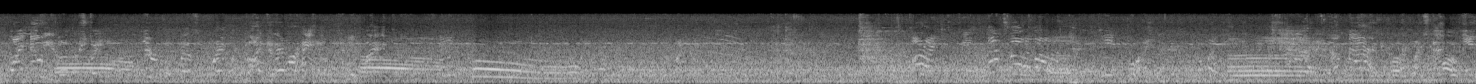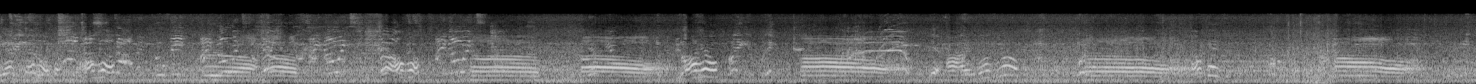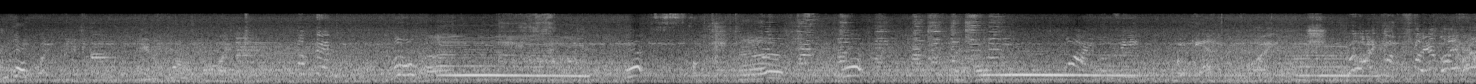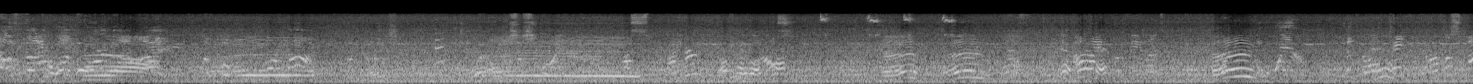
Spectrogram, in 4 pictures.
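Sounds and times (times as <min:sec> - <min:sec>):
bus cabin drone: 0:00.0 - 0:59.0
voices: 0:00.0 - 0:59.0.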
